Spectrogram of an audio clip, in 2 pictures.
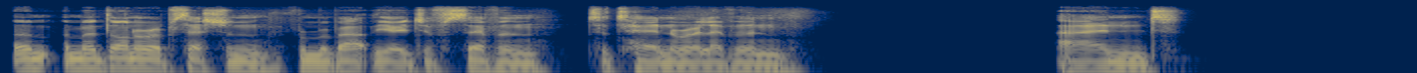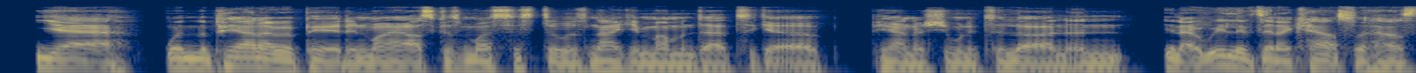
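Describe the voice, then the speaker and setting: This man's voice sits low, brisk and fairly bright, with no room sound behind it. He's an Essex-born musician with the accent to match, appearing as a guest in a relaxed interview. He comes across as candid, reflective, self-deprecating and conversational.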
